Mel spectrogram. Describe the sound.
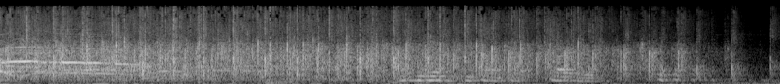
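A crowd breaks into loud, sustained applause, dense clapping with some cheering and voices mixed in, gradually thinning out and fading toward the end.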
